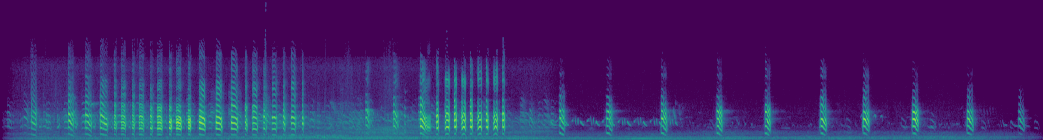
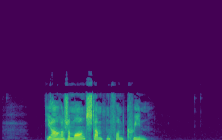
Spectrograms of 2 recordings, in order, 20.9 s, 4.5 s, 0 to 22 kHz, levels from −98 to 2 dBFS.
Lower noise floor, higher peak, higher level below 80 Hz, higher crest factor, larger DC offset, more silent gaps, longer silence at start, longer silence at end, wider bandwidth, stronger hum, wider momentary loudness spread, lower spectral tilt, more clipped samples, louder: second, -64 dBFS vs -89 dBFS; about the same, -4 dBFS vs -2 dBFS; second, -72 dBFS vs -66 dBFS; about the same, 24 dB vs 20 dB; neither; neither; second, 0.6 s vs 0.95 s; second, 0.4 s vs 1.55 s; first, 14.5 kHz vs 9.6 kHz; neither; first, 18 LU vs 13 LU; second, 2.5 dB/octave vs -2.5 dB/octave; neither; second, -22 LUFS vs -19 LUFS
